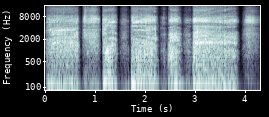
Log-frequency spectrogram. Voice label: Idle Grineer Wolf, en; Battle Barks

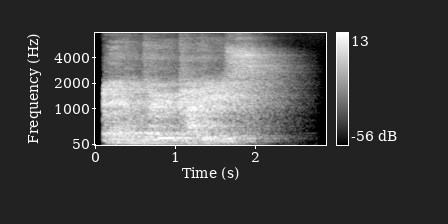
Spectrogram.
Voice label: Barks Unholy Slam Verb; Warframe; Tau; Roathe

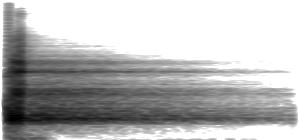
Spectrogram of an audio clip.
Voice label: Static, Battle Barks; Warframe; Lasrian; Lasrian Enemy C

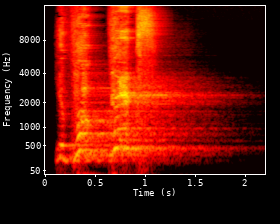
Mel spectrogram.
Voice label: Attack Female; Warframe; Modular Corpus Female

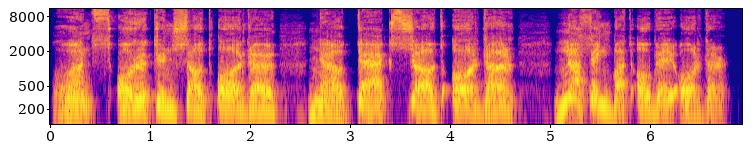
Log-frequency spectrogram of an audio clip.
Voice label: Patrol Prime Grineer Male; Tau; Battle Barks

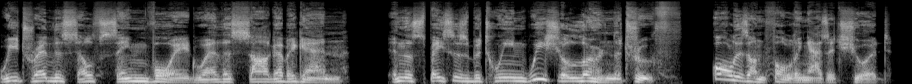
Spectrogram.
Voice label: Crew Idle, Male, en; Warframe; Railjack Crew; Arbiters Hexis

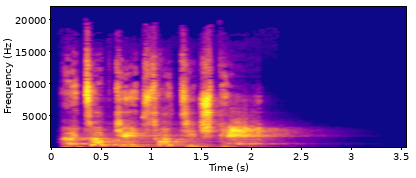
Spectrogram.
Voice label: Patrol Crewmen en; Warframe; Corpus Crewmen; Crewman D

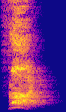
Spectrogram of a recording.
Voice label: Shoot Arrow, Soldier Male; Battle; Barks; Dialog; Sinecure Soldier Male B

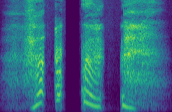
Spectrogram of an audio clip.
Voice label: Horse Mount Adult, Dialog; Duviri

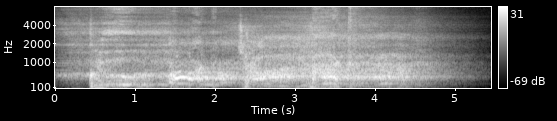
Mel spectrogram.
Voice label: Male Vocal Enemy Spotted; Mockery; Mockeries

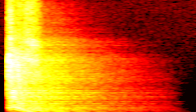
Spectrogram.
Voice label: Pain Crewmen, en; Warframe; Corpus Crewmen; Crewman A; Battle Barks

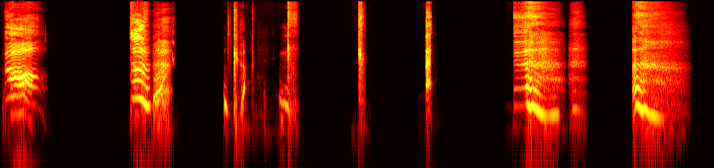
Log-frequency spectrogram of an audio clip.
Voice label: Death, female; Warframe; Railjack; Cephalon Suda

